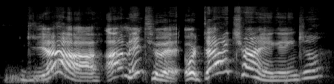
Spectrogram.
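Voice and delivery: booming, heroic overacted vow; loud heroic declaration. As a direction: declare it like a film hero. Loud heroic roleplay lines.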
